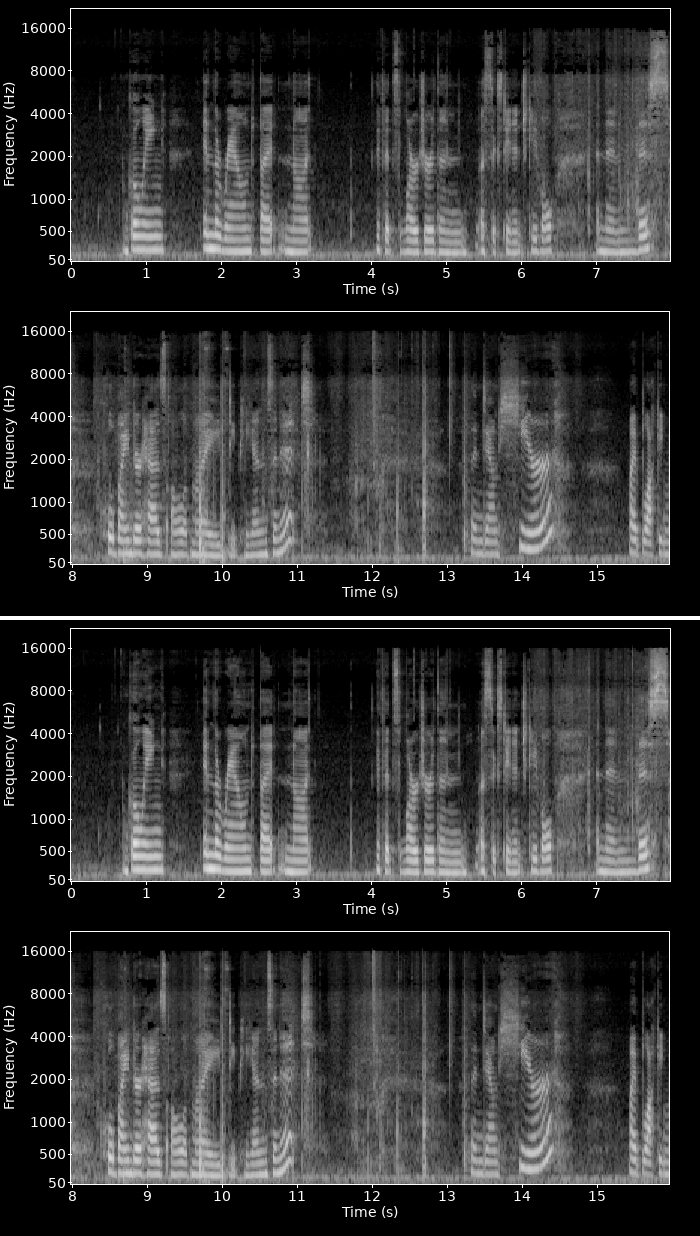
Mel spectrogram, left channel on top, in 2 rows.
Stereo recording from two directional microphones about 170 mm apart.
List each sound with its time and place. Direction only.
0.7 s speech: 25° right (ahead or behind)
12.0 s dog: 20° right (ahead or behind)
13.3 s speech: 10° right (ahead or behind)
